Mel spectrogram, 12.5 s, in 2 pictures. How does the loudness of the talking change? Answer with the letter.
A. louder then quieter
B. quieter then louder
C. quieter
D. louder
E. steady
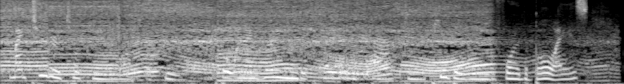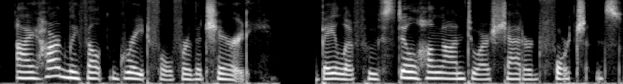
E.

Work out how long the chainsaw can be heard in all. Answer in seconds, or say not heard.
6 s.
